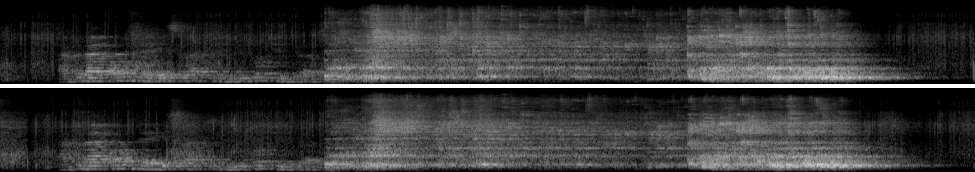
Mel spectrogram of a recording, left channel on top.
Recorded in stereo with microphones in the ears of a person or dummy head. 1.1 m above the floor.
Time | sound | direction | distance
0.6 | a man speaking | 30° left (ahead or behind) | 2.0 m
3.2 | a toilet flushing | 80° left | 3 m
